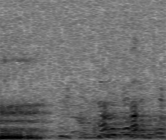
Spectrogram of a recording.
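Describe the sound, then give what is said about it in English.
A man imitates a dog growling over its food: a low, rough, guttural rumble that starts louder, then trails into grumbling, snorting noises, fairly quiet, with no other talk. “Growl at me, I kill you.”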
